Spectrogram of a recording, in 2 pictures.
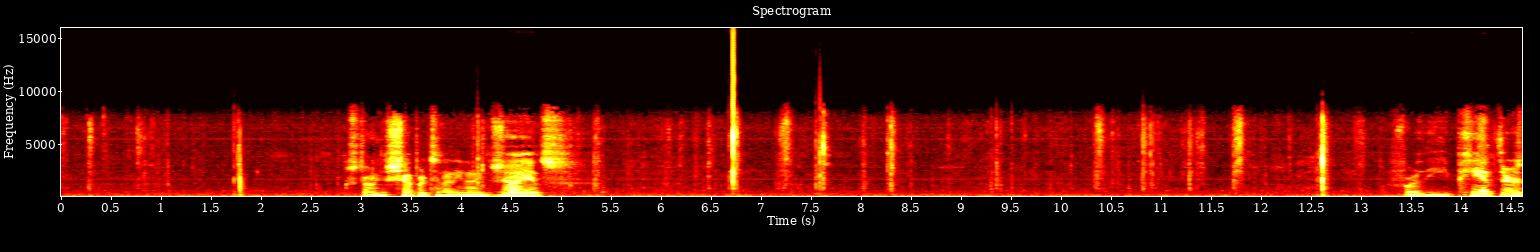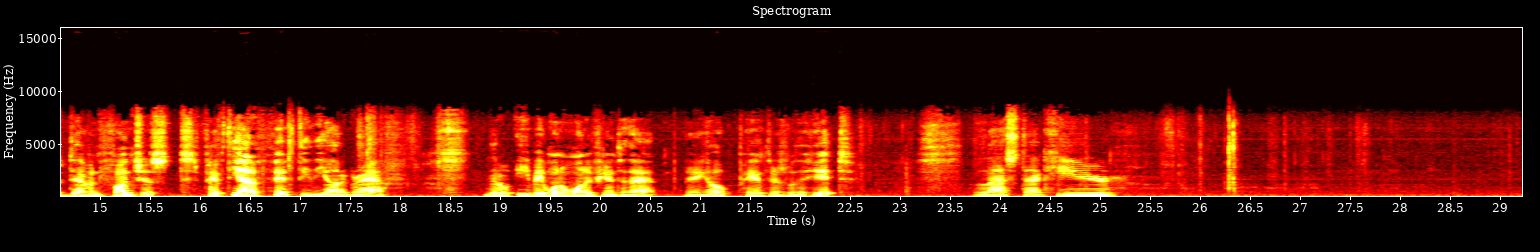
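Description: Trading cards rustle and flick softly between fingers.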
